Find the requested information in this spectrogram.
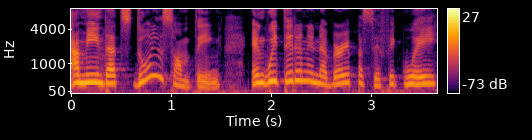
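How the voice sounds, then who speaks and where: A woman speaks at a fairly quick pace in a Mexican accent, her tone dark and mellow. The recording is very clean with a silent background, dry and close with no echo. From Mexico, Chihuahua. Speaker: radio host and immigration activist. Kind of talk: interview conversation. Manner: halting.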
